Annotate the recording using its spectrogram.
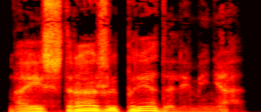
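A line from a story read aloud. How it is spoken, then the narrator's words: Soft. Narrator (Russian): мягко проговорил Джадефер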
